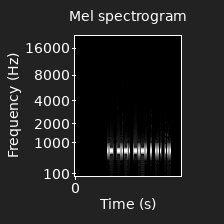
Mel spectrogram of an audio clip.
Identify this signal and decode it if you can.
Morse code, heard as a keyed tone, about 53 wpm, 700 Hz. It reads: ACCESS
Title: Sentences from Top 1000 Words - Review Part 4 - New Word Drill - 50wpm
